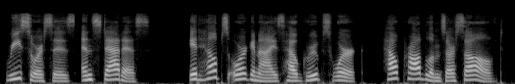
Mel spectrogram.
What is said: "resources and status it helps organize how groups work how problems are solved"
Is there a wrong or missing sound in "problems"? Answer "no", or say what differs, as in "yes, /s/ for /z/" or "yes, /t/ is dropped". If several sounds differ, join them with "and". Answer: no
